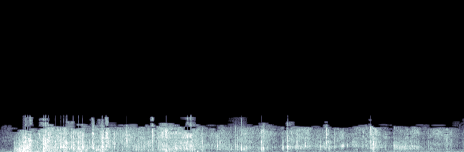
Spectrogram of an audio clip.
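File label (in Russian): сминают очень большую бумажную обертку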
